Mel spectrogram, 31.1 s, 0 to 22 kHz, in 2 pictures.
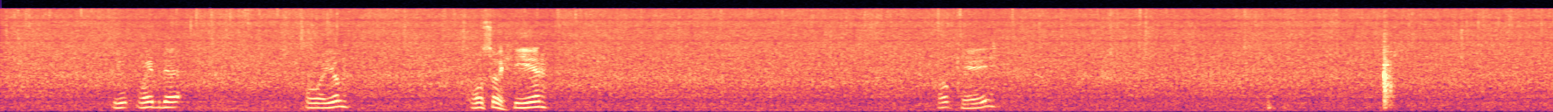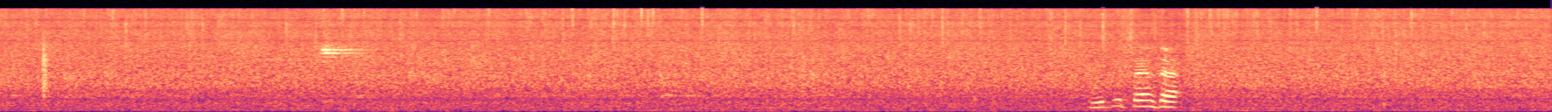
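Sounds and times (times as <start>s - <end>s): heavy rain: 0.0s - 31.0s
sharp knocks: 13.8s - 14.0s.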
